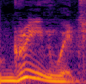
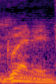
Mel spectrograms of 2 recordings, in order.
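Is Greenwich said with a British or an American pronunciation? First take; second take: American; British. First: It is said in an American pronunciation. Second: It is said in a British pronunciation. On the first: This is how the listeners probably say it. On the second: This is how the speaker says it himself.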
